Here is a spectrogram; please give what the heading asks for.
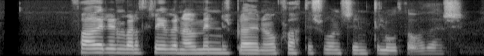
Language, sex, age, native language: Icelandic, female, 30-39, Icelandic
